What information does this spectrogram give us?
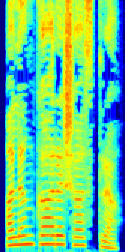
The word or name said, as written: ಅಲಂಕಾರಶಾಸ್ತ್ರ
